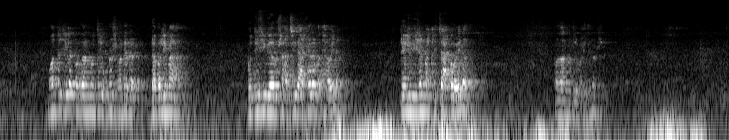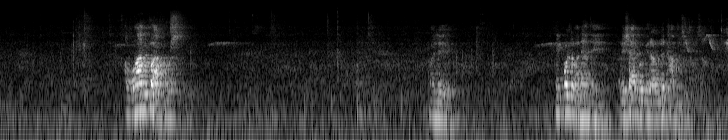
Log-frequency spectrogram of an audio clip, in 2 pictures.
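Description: An elderly man speaks calmly into a microphone, pausing often.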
